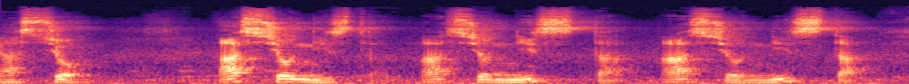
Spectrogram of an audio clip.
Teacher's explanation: esse é um ditongo crescente porque o i ele é uma Glide ou seja ele é uma semivogal e o o é a vogal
